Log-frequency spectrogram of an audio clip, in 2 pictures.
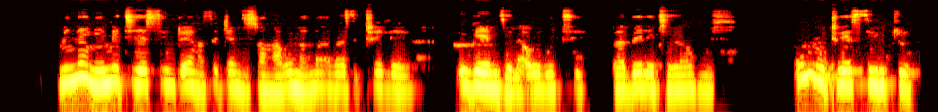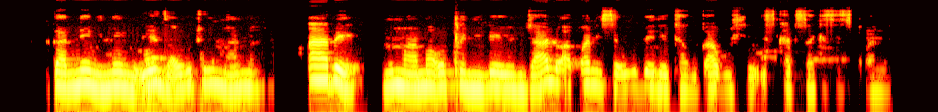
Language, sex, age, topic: North Ndebele, female, 36-49, health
